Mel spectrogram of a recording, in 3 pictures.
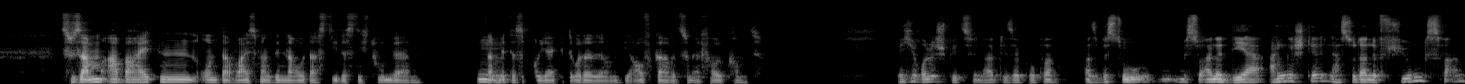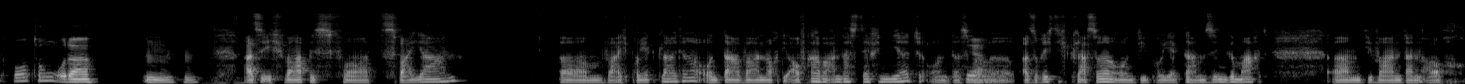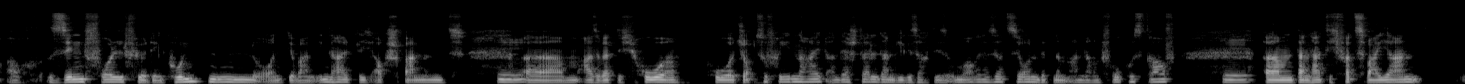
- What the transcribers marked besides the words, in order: none
- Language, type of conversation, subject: German, advice, Warum fühlt sich mein Job trotz guter Bezahlung sinnlos an?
